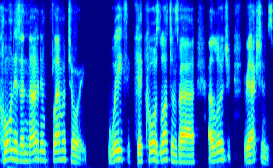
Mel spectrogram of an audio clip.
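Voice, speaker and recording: A man with an Australian accent speaks at a fairly high pitch with ordinary pitch variation. The sound is dry and close with no echo, over a quiet background. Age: 60s. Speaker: pet dental care business founder. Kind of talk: podcast interview.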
